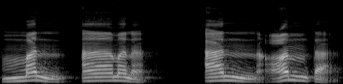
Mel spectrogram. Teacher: membaca idhar itu tidak boleh menyamarkan suara nun sakinah dan tanwin. Jadi tidak boleh disamarkan, harus jelas.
